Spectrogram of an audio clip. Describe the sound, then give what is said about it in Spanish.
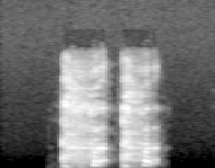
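Two short, dry coughs come in quick succession, voiced by a performer for a flower character in a story, and are heard alone against silence. “La flor tosió, pero no porque estuviera resfriada.”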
